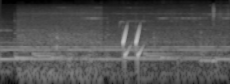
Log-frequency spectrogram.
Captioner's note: notification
